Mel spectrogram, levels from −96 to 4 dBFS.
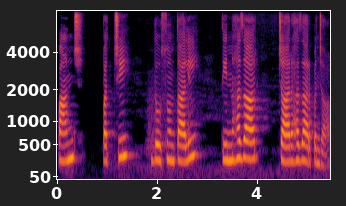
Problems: none marked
